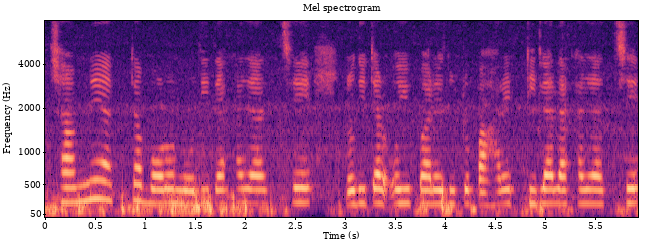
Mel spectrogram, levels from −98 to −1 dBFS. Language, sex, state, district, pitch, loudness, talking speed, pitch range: Bengali, male, West Bengal, Kolkata, 215 Hz, -17 LUFS, 140 wpm, 205-220 Hz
